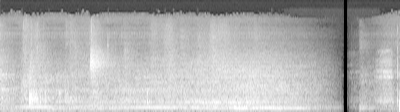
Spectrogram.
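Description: Faint room tone with a low steady hum and a couple of light clicks, as from a handheld camera being moved; the sound drops out completely for a moment near the end.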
